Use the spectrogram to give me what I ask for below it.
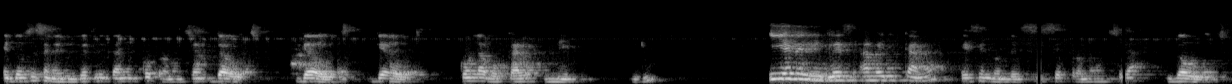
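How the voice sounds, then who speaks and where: A man's voice: a little high, lively intonation, a little slow, mellow. A man from Mexico giving an online university lecture on phonetics, explaining patiently with many fillers and restarts. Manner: explanatory, frequent fillers and self-corrections. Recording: echoey, dull lo-fi online class audio.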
